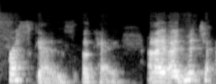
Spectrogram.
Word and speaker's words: Fresquez: And today I am like fired up about this guest, Fresquez. Am I saying it correctly? Yes. Fresquez.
